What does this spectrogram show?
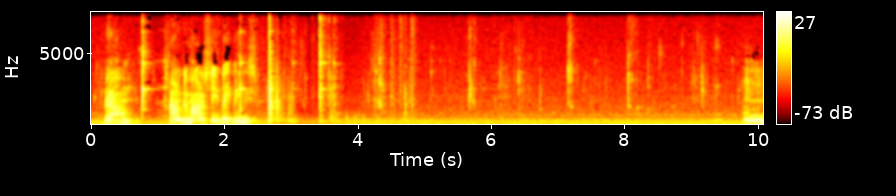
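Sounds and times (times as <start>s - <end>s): person chewing: 4.1s - 9.8s.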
